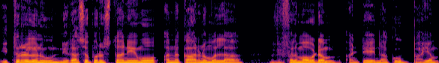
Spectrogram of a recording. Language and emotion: Telugu, fearful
